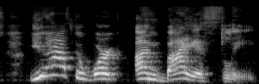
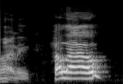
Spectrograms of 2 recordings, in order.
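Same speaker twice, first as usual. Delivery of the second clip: normal talking voice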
